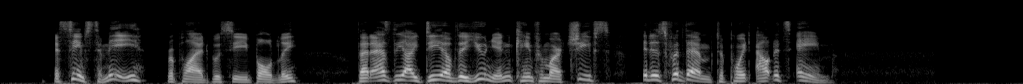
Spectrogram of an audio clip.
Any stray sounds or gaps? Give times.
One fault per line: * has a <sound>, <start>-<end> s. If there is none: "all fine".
all fine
